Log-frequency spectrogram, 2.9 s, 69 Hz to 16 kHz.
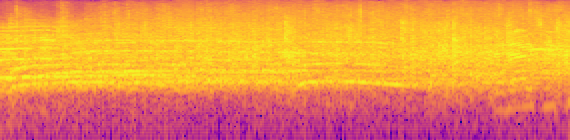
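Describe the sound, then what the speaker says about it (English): A crowd claps and cheers continuously after a SpaceX Falcon 9 booster lands on a drone ship, a dense, sustained wash of applause with whoops and voices mixed in. "you can hear by the clapping and cheering behind me, Falcon 9 has landed on our drone ship"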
